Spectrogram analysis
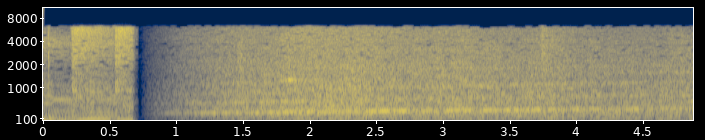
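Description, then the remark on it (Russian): A short burst of sound cuts off, then a metro train rumbles loudly, its electric motor whine rising steadily as it pulls through Lenin Square metro station, with no talking. “На уваходзе ў станцыю метро плошча Леніна з боку вакзала стаіць міліцыянер.”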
